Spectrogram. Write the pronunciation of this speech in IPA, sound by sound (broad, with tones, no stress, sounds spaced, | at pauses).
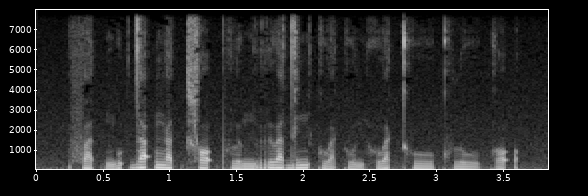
f a˨˩ t̚ ŋ u˥˩ ʔ d a˥˩ ʔ ŋ a˦˥ t̚ t͡ɕʰ ɔ˥˩ ʔ pʰ l ɯ˦˥ ŋ r ɯ˧ a̯ d i˧ n k u˩˦ a̯ k u˩˦ n h u˧ a̯ kʰ uː˧ kʰ l uː˨˩ k ɔ˥˩ ʔ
